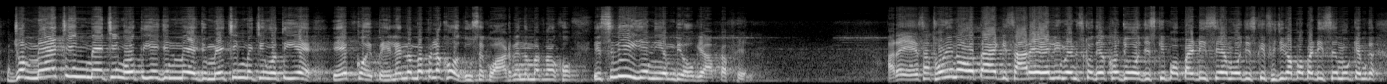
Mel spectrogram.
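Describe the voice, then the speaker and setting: A man teaching a chemistry class in a colloquial lecture, asking rhetorical questions, answering them himself, and counting aloud for emphasis. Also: very high-pitched.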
